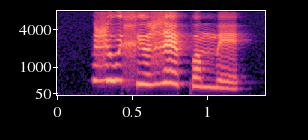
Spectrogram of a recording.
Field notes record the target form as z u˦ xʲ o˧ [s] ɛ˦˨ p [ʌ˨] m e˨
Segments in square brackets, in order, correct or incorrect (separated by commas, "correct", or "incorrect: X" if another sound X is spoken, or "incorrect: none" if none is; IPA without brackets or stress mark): incorrect: z, correct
